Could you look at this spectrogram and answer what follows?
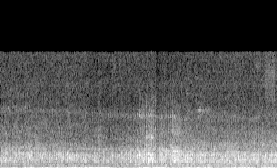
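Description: Distant diesel locomotive running as it approaches along the line: a low, uneven rumble under a steady mid-pitched hum.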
